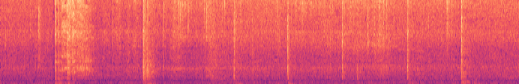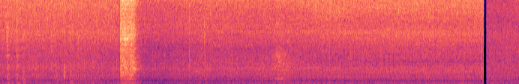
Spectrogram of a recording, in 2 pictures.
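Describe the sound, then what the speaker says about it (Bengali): A chicken paratha fries in a little oil in a pan, with a steady close sizzle and intermittent sharp scrapes and clinks of a utensil against the pan. "এইভাবে চারিদিকে ভাজতে হবে তেল দিয়ে দিয়ে অল্পই তেল লাগে"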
